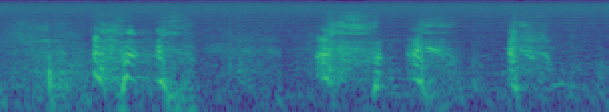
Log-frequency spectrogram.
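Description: A man's rough, wet coughing fits, several harsh bursts in two clusters, close and moderately loud against a quiet room.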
